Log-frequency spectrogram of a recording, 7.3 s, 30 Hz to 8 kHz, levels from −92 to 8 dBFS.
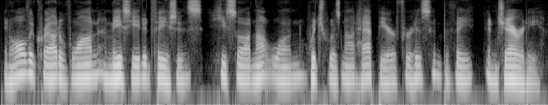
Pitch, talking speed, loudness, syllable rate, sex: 120 Hz, 170 wpm, -18 LUFS, 4.6 syllables/s, male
